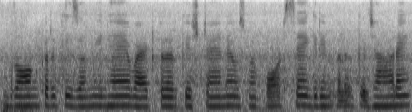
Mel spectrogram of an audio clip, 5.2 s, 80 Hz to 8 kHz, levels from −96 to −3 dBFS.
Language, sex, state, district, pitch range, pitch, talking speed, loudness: Hindi, female, Maharashtra, Mumbai Suburban, 195-205 Hz, 200 Hz, 200 wpm, -17 LUFS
